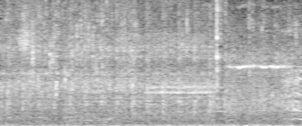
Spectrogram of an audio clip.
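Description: Steady low rumble of street traffic engines, with a faint hiss of activity above it.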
